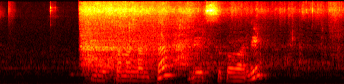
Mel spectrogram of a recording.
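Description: Beaten egg pours into a hot pan and sizzles loudly.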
